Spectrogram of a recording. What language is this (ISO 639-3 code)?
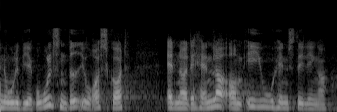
dan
